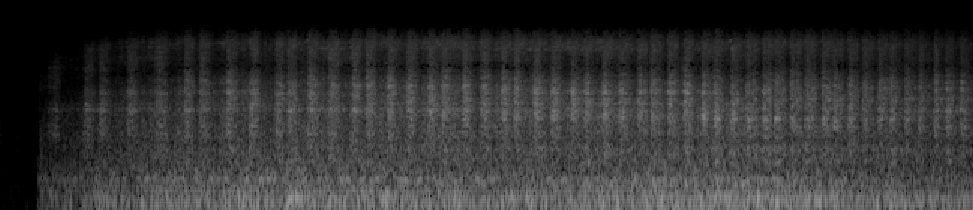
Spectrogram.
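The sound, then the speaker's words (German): A train slowly pulling out of Stuttgart main station rumbles steadily with a broad hiss and rhythmic clicking of wheels over rail joints, the sound starting abruptly and holding at a constant, fairly loud level. “Langsam fährt der Zug aus dem Hauptbahnhof Stuttgart.”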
